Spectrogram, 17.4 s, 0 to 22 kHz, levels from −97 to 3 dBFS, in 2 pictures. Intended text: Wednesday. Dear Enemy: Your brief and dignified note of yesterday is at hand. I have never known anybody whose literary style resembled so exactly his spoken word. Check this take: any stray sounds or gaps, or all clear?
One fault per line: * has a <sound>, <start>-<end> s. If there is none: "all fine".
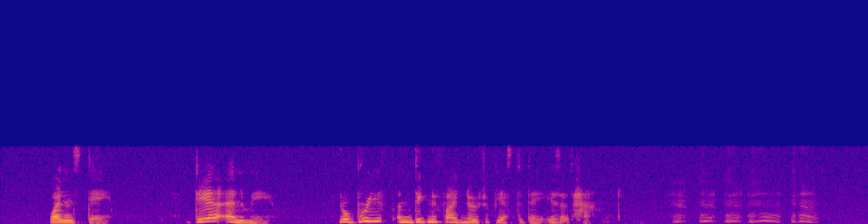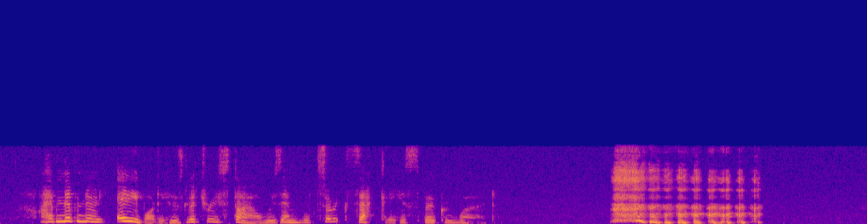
* has a throat clearing, 6.7-8.2 s
* has a laugh, 14.8-16.3 s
